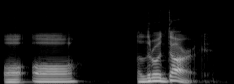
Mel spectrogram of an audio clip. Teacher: First tone, high flat, drops down to the middle line and becomes a seventh tone, mid flat instead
